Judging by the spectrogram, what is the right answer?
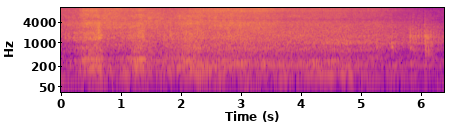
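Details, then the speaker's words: BMW six-cylinder diesel on road test after replacing intake flaps and manifold, glow plugs, glow plug control unit and battery (one glow plug broke, number 2); pulls with steady even drone rising with throttle, no knocks, misses or rattles; normal running under load. "Là on a changé, là on fait des essais routiers."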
